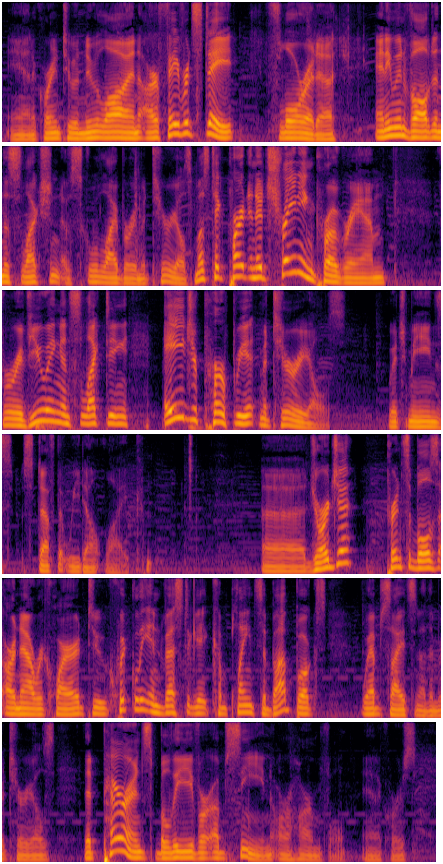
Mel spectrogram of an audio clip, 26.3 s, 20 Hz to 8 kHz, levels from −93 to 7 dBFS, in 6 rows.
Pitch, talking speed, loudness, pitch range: 120 Hz, 155 wpm, -18 LUFS, 95-145 Hz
